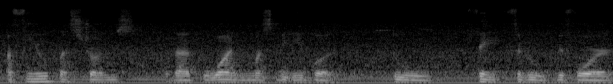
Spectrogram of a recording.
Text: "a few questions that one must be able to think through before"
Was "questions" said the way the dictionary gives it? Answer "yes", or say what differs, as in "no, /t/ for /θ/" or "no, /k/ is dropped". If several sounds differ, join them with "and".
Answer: no, /s/ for /z/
